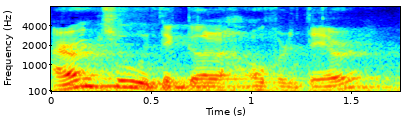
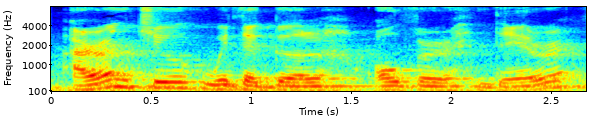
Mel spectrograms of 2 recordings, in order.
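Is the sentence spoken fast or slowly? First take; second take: fast; slowly. First: The sentence is spoken fast. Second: The sentence is spoken slowly. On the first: "kalau misalkan dia cepat" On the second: "kita pelan-pelan dulu"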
